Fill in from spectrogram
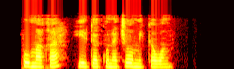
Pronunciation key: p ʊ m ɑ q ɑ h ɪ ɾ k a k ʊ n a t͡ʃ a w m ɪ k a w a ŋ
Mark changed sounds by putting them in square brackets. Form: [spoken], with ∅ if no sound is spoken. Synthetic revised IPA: p ʊ m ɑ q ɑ h ɪ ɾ k a k ʊ n a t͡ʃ a w m ɪ k a w a ŋ

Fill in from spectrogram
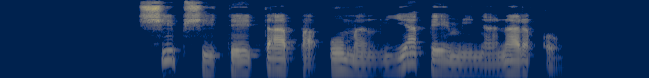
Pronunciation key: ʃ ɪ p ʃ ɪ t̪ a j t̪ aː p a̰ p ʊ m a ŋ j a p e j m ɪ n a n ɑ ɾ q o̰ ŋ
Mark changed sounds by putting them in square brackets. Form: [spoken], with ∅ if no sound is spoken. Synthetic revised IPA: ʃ ɪ p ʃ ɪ t̪ [e] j t̪ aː p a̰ [∅] ʊ m a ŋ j a p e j m ɪ n a n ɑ ɾ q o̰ ŋ

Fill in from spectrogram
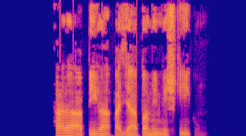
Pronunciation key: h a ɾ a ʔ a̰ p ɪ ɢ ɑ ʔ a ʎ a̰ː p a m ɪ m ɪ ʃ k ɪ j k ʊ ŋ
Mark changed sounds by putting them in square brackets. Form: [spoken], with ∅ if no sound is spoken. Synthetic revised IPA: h a ɾ a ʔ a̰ p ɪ ɢ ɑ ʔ a ʎ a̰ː p a m ɪ m ɪ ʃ k ɪ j k ʊ ŋ

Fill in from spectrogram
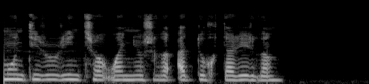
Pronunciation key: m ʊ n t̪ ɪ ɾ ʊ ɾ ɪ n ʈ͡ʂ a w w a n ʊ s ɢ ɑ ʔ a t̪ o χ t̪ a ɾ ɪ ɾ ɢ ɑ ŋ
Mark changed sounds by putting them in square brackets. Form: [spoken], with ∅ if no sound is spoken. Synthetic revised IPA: m ʊ n t̪ ɪ ɾ ʊ ɾ ɪ n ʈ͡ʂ a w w a [ɲ] ʊ [ʃ] ɢ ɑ ʔ a t̪ o χ t̪ a ɾ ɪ ɾ ɢ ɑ ŋ

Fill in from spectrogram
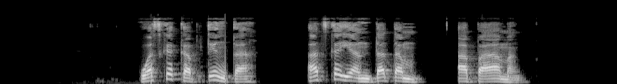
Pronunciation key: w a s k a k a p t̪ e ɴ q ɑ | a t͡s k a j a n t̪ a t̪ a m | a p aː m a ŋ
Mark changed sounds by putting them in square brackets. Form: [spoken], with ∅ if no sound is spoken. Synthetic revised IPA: w a s k a k a p t̪ e ɴ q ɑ | a t͡s k a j a n t̪ a t̪ a m | a p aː m a ŋ

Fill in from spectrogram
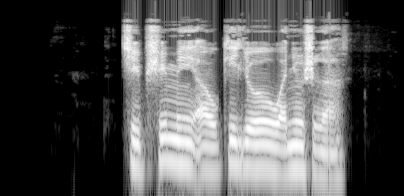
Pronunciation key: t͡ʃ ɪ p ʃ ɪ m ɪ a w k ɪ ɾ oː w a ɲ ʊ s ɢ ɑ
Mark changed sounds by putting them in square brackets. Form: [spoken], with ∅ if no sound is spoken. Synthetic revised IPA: t͡ʃ ɪ p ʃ ɪ m ɪ a w k ɪ [ʎ] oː w a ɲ ʊ [ʃ] ɢ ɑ

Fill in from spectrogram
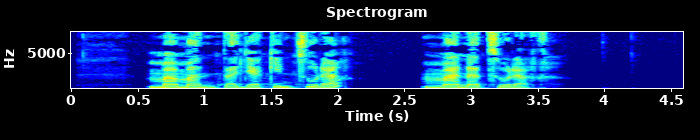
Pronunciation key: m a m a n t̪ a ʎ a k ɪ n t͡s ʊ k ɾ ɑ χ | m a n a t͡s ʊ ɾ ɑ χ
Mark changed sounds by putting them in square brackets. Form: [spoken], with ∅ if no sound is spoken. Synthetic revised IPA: m a m a n t̪ a ʎ a k ɪ n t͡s ʊ [∅] ɾ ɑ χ | m a n a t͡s ʊ ɾ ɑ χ

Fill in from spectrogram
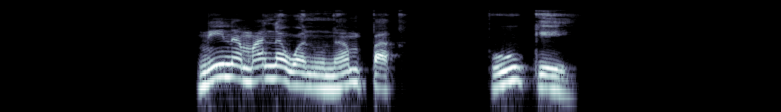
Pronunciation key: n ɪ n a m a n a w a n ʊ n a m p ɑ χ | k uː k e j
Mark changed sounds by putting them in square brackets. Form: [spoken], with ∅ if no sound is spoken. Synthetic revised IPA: n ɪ n a m a n a w a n ʊ n a m p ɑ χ | [p] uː k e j

